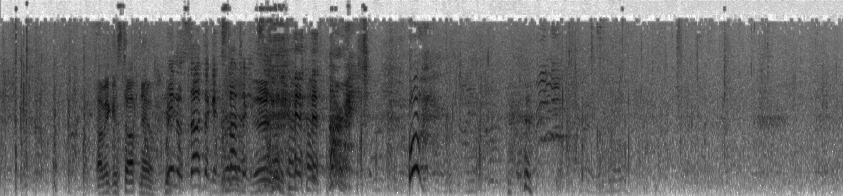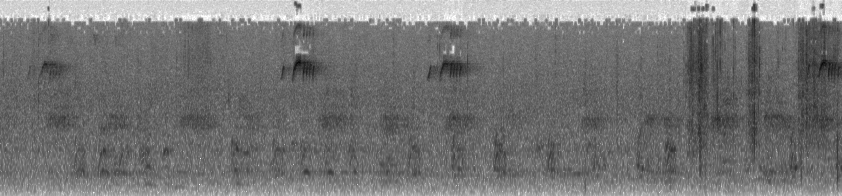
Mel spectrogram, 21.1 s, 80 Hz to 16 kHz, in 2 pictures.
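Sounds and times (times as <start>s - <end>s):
dog barking and yipping: 11.4s - 12.8s, 13.4s - 17.8s, 18.7s - 19.7s.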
